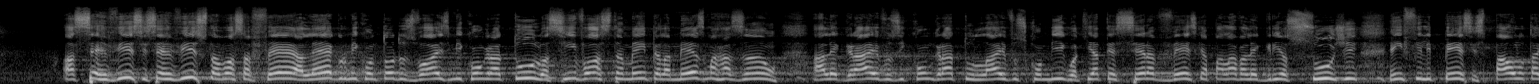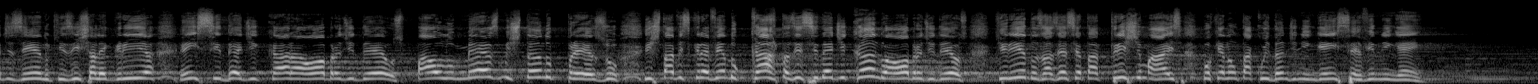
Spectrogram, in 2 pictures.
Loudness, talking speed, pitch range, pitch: -24 LUFS, 155 wpm, 245-275 Hz, 260 Hz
